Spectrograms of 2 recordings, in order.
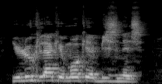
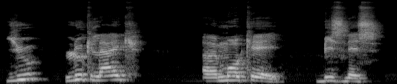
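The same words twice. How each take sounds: First: "You look like a monkey business" rattled off fast; quick repeat. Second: "You look like a monkey business" said slowly, word by word; slow model sentence. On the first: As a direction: toss the phrase off quickly this time. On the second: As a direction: spell the English phrase out slowly for the class. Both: Shown as a demonstration. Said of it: "on dit".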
